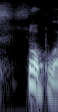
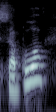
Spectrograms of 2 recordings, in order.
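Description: First: The stress falls on the first syllable. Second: The stress falls on the second syllable. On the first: This is the form the rocket engineers used. The speaker calls it right. "они говорили сопло" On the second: This form sounds awkward when declined. The speaker calls it wrong. "они не говорили сопло"

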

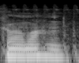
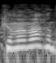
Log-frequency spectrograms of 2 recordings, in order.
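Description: First: It is said flatly, without enthusiasm. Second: It is said eagerly, with enthusiasm. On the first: The speaker calls it wrong. "bisschen mehr Begeisterung" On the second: The speaker calls it right. "schon besser"

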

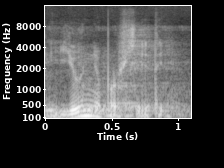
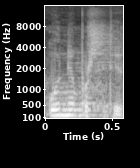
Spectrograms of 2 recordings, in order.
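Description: First: The word starts with a consonant y sound. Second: The word starts with a plain vowel sound. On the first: The speaker calls it right. "tapi university. Jadi dia termasuk suara awalan konsonan" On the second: The speaker calls it wrong. "bukan university"

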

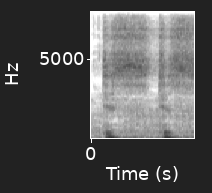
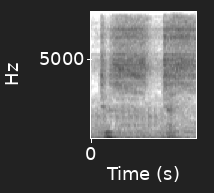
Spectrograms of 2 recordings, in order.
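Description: No difference in how they are said.

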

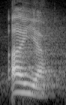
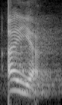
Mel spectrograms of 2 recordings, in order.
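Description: First: The two words are run together and reduced. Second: The two words are run together and reduced.

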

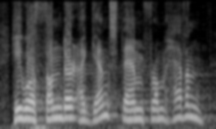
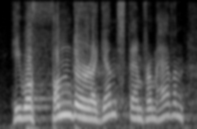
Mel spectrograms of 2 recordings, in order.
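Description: The two takes are said the same way.

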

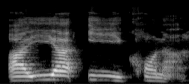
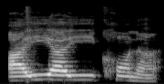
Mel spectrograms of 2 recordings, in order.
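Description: First: A glottal stop breaks the words before 'I'. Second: The words run smoothly together with no glottal stop. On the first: The speaker calls it wrong. "as opposed to putting the glottal stop in front of that I" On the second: The speaker calls it right. "we need to say aia I kona"

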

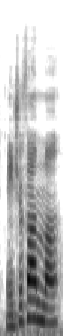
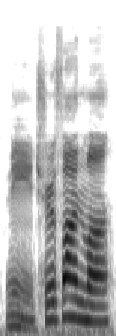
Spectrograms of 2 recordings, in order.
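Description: First: The phrase is said more quickly. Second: The phrase is said at a normal speed. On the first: "더 빨리" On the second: "한 번 더"

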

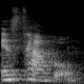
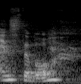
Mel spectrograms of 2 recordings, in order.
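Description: First: The word starts with 'Ist', with no extra n. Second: The word starts with 'Ins', with an extra n. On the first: The speaker calls it right. "So now I need to just get it together" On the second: The speaker calls it wrong. "like it's spelled I-N-S-T-A-B-U-L"

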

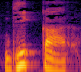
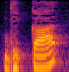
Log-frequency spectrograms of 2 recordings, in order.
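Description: First: The first vowel is long. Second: The first vowel is short. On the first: The speaker calls it wrong. "ध में बड़ी की मात्रा धी" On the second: The speaker calls it right. "ध में छोटी की मात्रा धी"

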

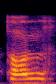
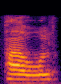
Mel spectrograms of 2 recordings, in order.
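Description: First: The vowel sounds like 'u', Ulster style. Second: The vowel sounds like 'ow', Munster style. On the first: "But up in Ulster" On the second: "People in Munster would pronounce it Powell"

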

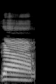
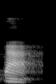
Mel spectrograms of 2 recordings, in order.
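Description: First: The pitch stays level and mid. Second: The pitch is lowered and falls.

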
